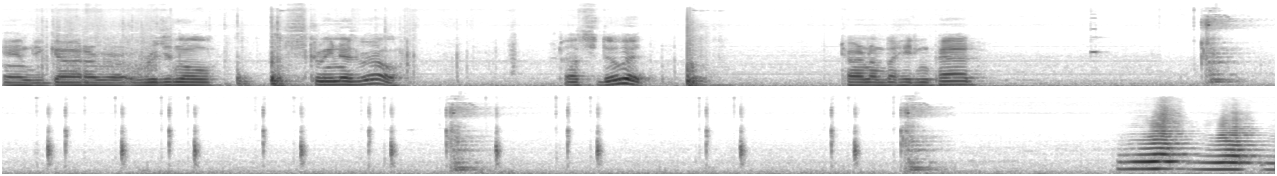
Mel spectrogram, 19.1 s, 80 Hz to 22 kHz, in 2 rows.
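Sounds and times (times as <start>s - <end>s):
brass-like horn tone: 17.9s - 19.0s.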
